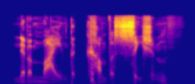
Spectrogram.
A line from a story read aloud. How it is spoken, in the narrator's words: Rapaju snarled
